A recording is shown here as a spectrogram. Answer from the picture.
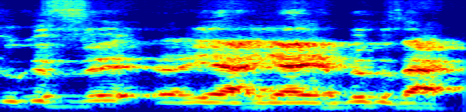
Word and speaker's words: Bukovac: Bukovac.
